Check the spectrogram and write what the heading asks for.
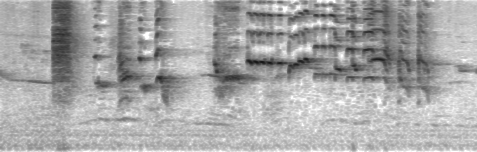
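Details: Kacer (Oriental magpie-robin) singing long phrases to stir other kacer: a harsh burst, varied whistles, then a fast high metallic trill with chattering notes.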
